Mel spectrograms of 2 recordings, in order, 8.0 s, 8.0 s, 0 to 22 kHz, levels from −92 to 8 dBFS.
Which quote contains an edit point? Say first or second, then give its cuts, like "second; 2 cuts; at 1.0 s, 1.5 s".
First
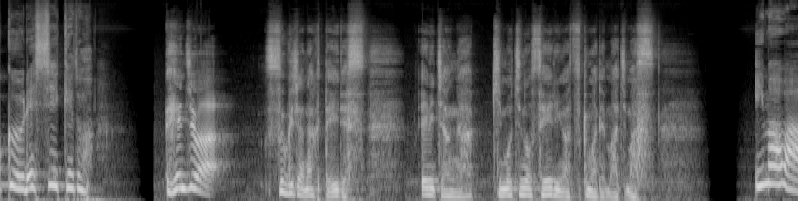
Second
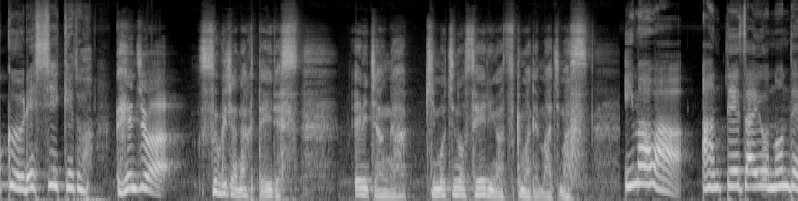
second; 3 cuts; at 1.1 s, 1.9 s, 6.2 s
